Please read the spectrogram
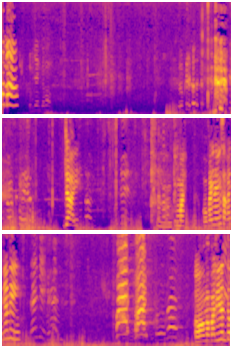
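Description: Wind rumbling on the microphone in an open field, with several high, wavering calls at about three seconds in, again from about six to seven and a half seconds, and near the end.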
